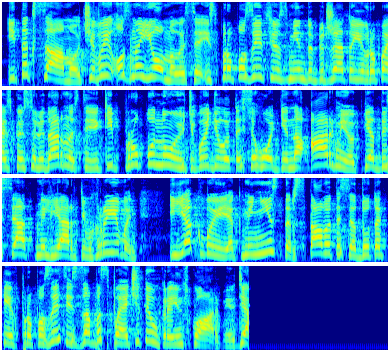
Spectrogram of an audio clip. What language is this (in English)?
Ukrainian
